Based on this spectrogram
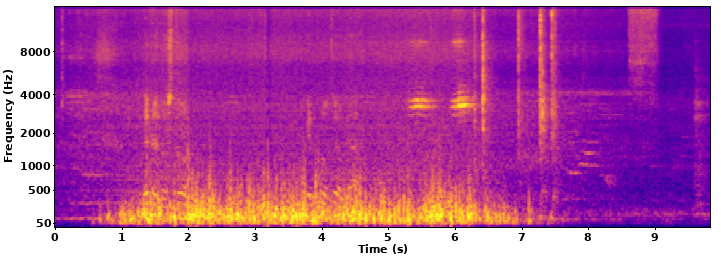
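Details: Bushed kitchen exhaust fan that was jammed by dust, after cleaning, oiling and refitting the blade. A low, steady whir builds as the fan spins up freely with no scraping or hesitation: running normally.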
